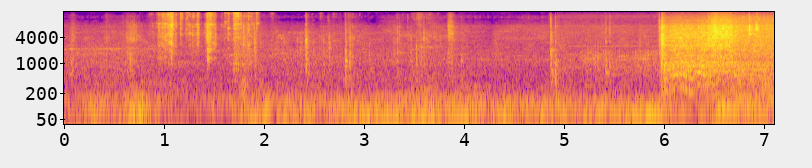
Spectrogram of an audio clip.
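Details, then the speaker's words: Chevy 1500 2WD 350 V8 (88-98) after replacing tired big-body starter with small-body starter; short quick cranking with no dragging, then catches and settles to a steady rumble; normal crank and start. "hey that did sound better didn't drag in the beginning yeah so solve the problem tired starter"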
